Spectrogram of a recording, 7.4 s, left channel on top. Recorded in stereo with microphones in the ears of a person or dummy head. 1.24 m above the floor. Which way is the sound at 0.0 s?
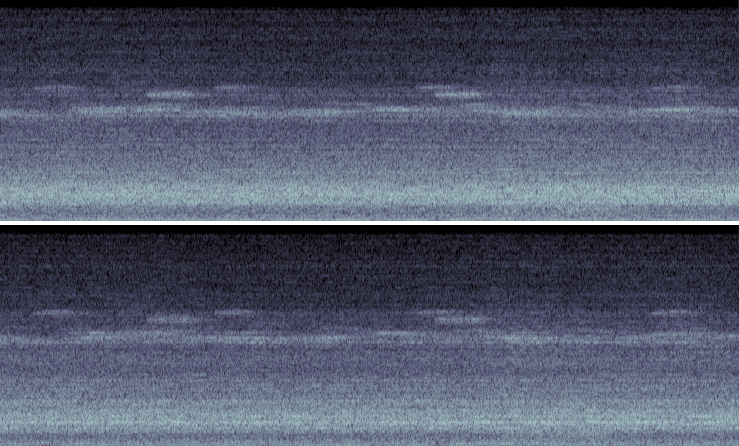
5° right (ahead or behind).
